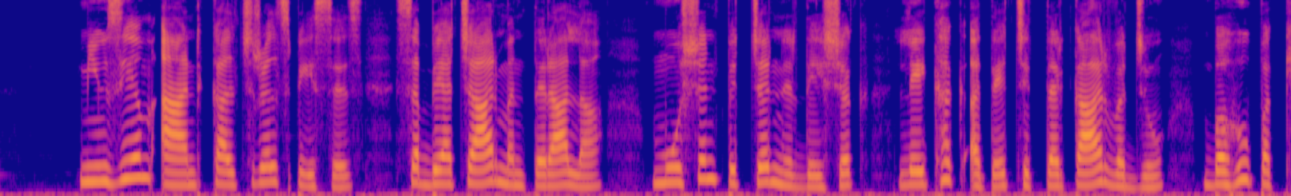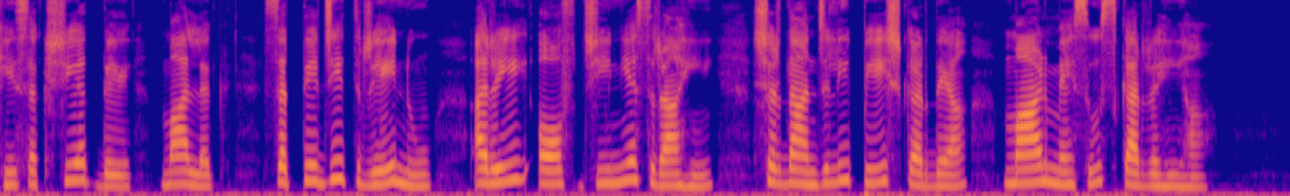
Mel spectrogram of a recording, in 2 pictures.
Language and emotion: Punjabi, neutral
